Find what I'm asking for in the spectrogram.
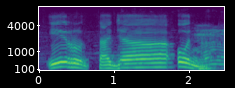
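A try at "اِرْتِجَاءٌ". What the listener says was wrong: Irti, bukan irta, irti. Baris kasroh.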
